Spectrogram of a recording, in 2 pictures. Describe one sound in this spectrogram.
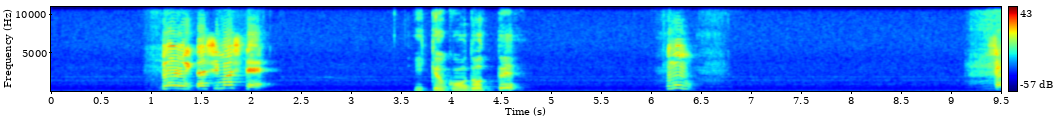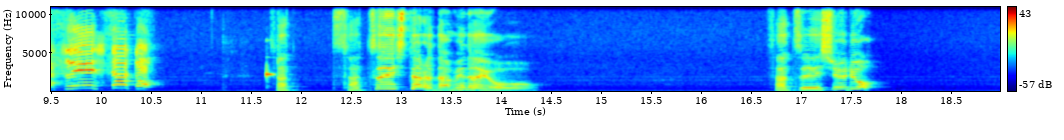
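A small robot speaks in a high, cheerful synthetic voice, in short bursts.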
